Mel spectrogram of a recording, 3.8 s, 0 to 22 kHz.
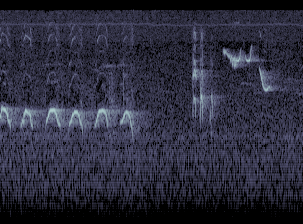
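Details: Six arched, fluty notes in quick even repetition from a song thrush on 20 April 2016, then scratchy clicks and a high thin descending whistle.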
